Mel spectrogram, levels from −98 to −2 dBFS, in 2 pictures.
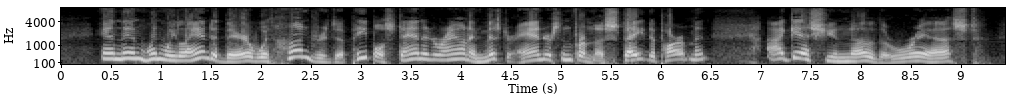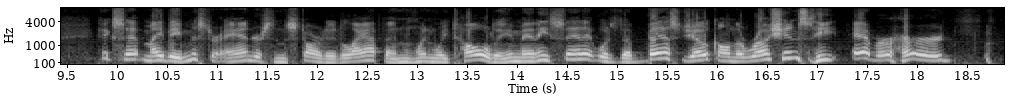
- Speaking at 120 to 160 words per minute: Yes, average, 155 wpm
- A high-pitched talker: Yes, high, 195 Hz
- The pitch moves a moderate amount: No, wide, 6.9 semitones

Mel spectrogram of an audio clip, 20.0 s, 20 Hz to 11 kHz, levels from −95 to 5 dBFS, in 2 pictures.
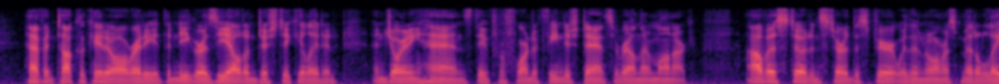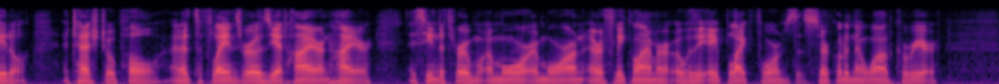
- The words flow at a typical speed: Yes, average, 190 wpm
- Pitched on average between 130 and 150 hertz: No, low, 120 Hz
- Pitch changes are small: Yes, narrow, 1.0 semitones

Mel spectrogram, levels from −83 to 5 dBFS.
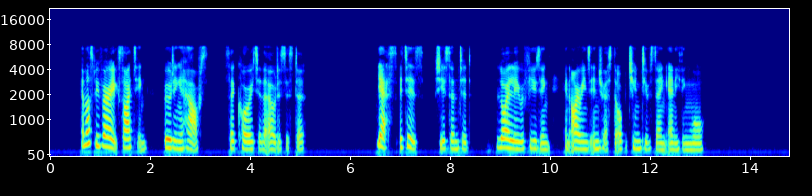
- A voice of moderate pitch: No, high, 205 Hz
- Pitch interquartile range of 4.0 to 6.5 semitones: No, average, 3.3 semitones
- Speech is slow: Yes, slow, 120 wpm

